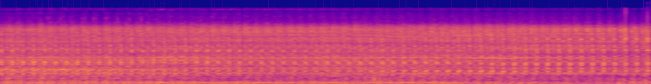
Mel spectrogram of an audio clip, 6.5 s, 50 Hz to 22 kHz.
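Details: Audi 80 engine: steady idle with regular metallic tapping about three times a second over the engine; engine knock.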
